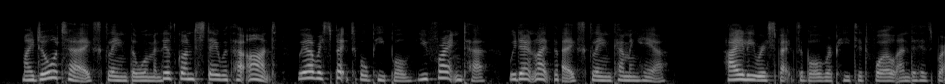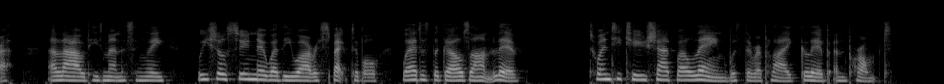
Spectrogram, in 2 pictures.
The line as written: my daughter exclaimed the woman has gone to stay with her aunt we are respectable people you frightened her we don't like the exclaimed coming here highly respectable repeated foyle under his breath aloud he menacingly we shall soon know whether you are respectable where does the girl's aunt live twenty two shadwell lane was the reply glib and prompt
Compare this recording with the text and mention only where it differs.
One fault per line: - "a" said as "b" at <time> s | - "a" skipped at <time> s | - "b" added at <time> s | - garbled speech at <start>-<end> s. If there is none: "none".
none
